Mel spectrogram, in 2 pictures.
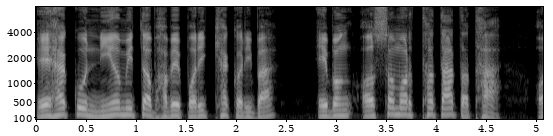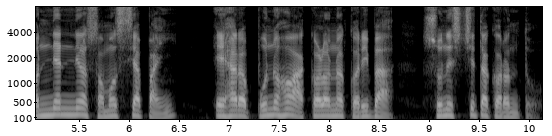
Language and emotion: Odia, neutral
